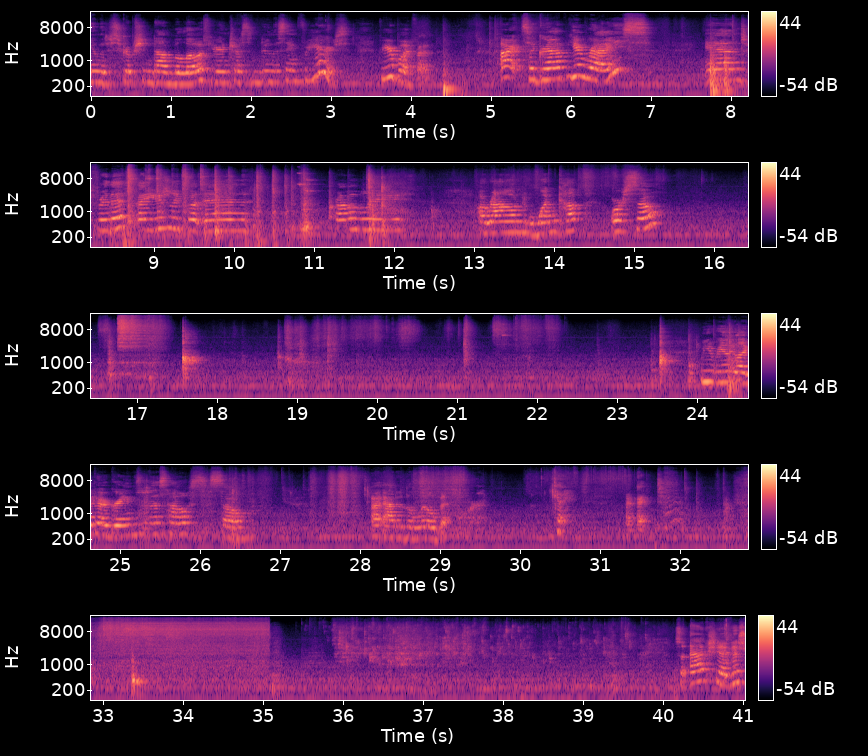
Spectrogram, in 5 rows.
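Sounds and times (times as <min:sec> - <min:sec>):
kitchen tap running water: 0:32.7 - 0:35.1, 0:35.8 - 0:40.0.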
